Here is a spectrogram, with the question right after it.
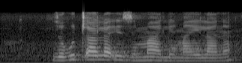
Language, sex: Zulu, female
